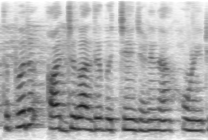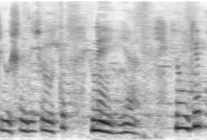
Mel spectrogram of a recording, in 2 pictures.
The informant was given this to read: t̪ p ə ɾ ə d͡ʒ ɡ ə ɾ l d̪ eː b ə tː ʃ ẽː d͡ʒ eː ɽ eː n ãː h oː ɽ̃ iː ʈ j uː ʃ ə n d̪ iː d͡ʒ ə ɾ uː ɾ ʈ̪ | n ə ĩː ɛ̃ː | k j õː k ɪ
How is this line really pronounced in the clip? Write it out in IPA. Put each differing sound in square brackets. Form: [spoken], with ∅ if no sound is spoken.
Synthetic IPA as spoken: t̪ p ə ɾ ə d͡ʒ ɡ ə [∅] l d̪ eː b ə tː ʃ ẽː d͡ʒ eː ɽ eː n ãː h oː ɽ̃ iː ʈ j uː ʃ ə n d̪ iː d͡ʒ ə ɾ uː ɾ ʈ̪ | n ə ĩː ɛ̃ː | k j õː k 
